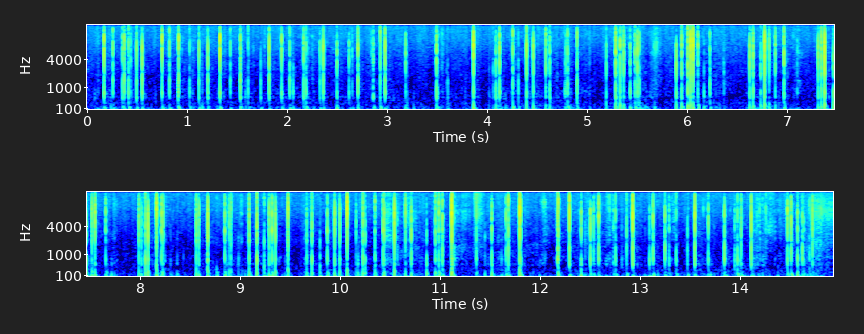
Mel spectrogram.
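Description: Long pointed nails tap and scratch the top of a black, textured faux-leather hard-shell microphone case with a zipper, lying flat on fur. The result is a quiet, continuous stream of rapid, dry, muffled taps and brief scratchy clicks. Each hit is heavy in the low end and dies away almost instantly.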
